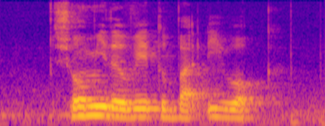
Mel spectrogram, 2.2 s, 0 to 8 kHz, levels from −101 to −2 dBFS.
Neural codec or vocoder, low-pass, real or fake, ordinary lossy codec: none; none; real; none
